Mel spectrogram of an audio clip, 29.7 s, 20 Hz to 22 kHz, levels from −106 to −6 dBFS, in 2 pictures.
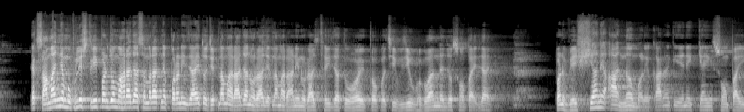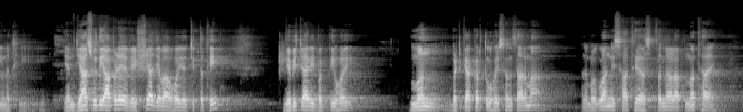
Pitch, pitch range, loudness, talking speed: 130 Hz, 120-175 Hz, -23 LUFS, 120 wpm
